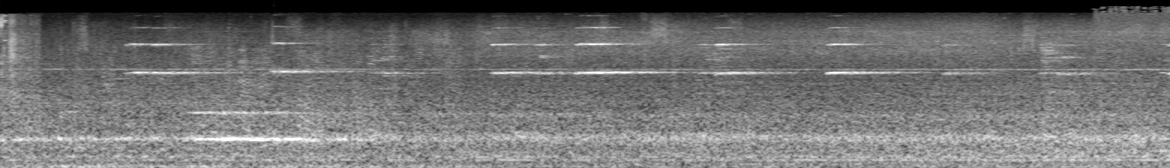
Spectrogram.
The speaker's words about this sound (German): Jetzt sind die ganzen Autos verschwunden und es fährt nun eine U-Bahn.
